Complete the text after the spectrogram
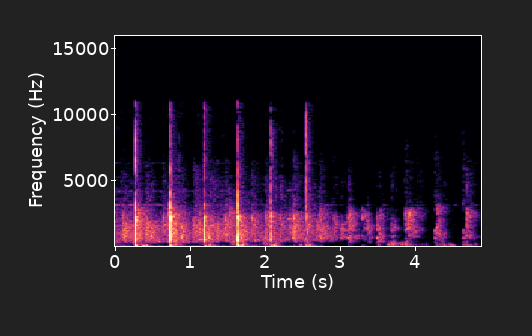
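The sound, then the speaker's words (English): A crowd gives Jesus a hand clap of praise during worship, a few sharp, steady beats about twice a second over a dense wash of many clapping hands, loosening into irregular applause that trails off. “Let's give Jesus a hand clap of praise right now.”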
